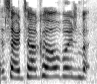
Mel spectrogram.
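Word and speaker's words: 's-Hertogenbosch: You went to all the tennis destinations that are hard to pronounce. You went to Togenbosch, you went to all those places, right? Yeah, Sartogenbosch, you say it.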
